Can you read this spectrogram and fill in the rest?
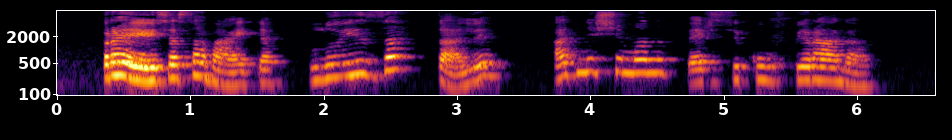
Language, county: Lithuanian, Telšiai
